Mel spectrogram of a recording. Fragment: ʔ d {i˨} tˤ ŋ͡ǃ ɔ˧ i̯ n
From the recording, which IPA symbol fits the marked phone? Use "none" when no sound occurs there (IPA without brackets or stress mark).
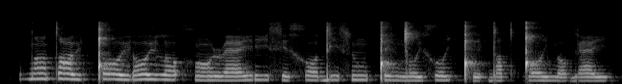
i˨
